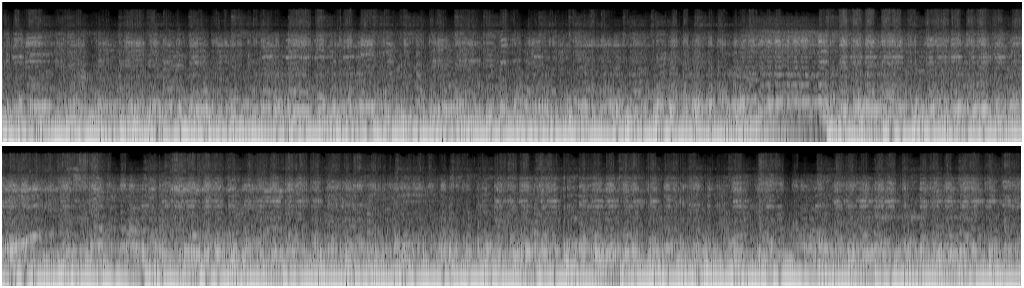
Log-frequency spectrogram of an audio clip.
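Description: A Mexican banda plays live and loud, with sousaphone bass, clarinets, drum kit and congas. The music eases off briefly about eight seconds in, then goes on.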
